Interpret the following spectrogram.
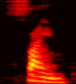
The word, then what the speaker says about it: sine: सिन, short form है सिन, लेकिन पढ़ते हैं इसको साइन ही है, ठीक। यहाँ से भाई इतना तो आप लोग ज़्यादा अंग्रेजी जानते हो मुझसे, यहाँ पे ई लगा हटा दोगे तो ये इसका प्रोनाउंसिएशन चेंज हो जाएगा। तो ये हो गया सिन, बट बोलेंगे इसको साइन, और इसको लिखते हैं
